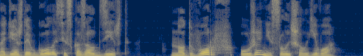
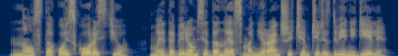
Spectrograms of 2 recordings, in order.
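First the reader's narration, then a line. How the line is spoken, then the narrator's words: Grumbling. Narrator (Russian): проворчал Бреннер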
